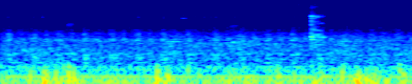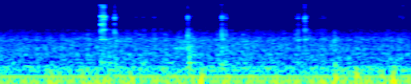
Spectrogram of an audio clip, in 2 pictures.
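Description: A knife and a ceramic plate tapping against a metal pan while set jelly is cut and lifted out: about six short, light clicks in the second half, over a steady low rumble.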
